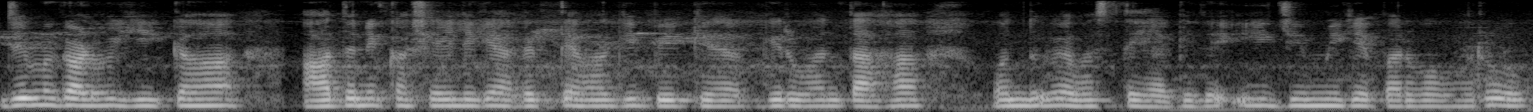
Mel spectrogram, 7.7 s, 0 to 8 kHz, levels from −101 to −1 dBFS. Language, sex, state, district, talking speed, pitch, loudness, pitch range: Kannada, female, Karnataka, Bellary, 110 wpm, 170 Hz, -33 LUFS, 160-175 Hz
